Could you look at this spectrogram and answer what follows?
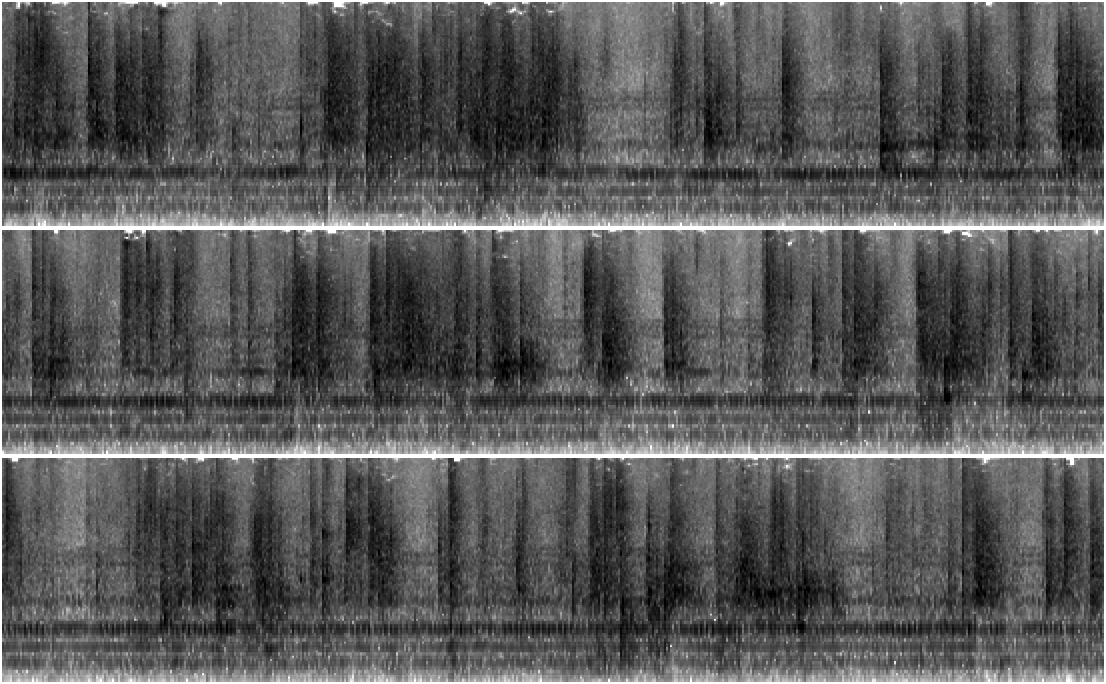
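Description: Fast, irregular knocks and scrapes of handling work over the steady hum of a running machine, which holds several tones.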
